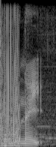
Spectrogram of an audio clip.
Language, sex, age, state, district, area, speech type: Tamil, male, 18-30, Tamil Nadu, Perambalur, rural, read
